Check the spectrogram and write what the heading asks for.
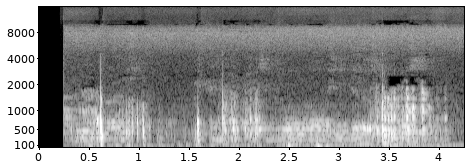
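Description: Indistinct voice, with several sharp knocks during the first second and a half.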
